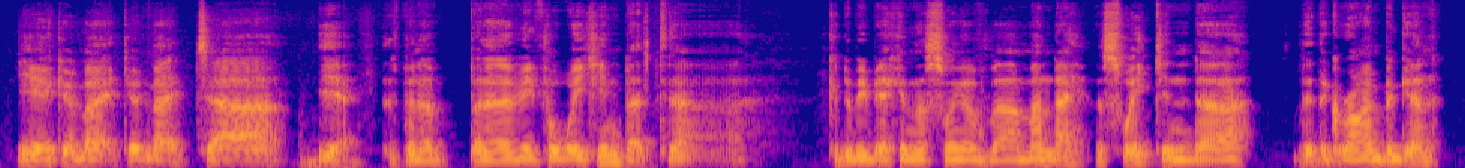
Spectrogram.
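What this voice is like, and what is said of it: Slightly croaky voice. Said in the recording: “I hear your voice is a bit croaky.”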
